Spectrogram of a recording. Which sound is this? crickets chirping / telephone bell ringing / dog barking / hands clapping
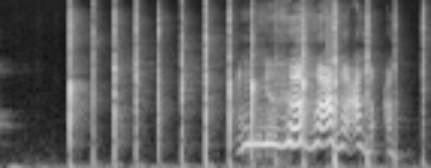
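hands clapping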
